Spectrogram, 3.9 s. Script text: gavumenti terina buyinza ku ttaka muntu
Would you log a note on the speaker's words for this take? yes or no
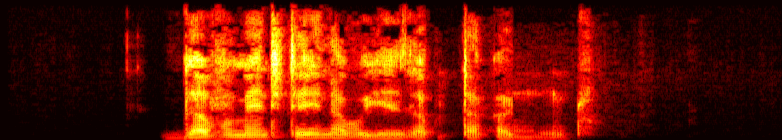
no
